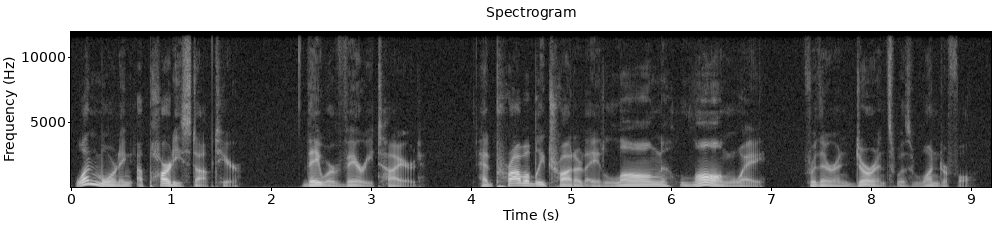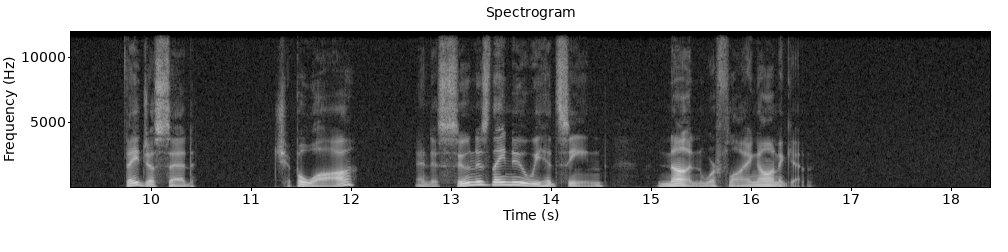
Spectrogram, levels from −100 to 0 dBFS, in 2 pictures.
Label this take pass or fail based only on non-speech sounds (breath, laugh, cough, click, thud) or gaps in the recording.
pass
